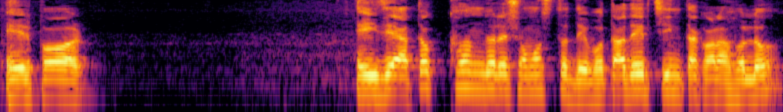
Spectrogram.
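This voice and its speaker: A man with a notably high voice gives a devotional teaching as a monk. He speaks in calm, measured phrases and repeats words for emphasis. His voice often sinks low and slows on the points that matter most. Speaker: monk teaching spiritual practice.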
